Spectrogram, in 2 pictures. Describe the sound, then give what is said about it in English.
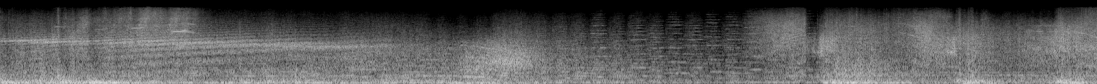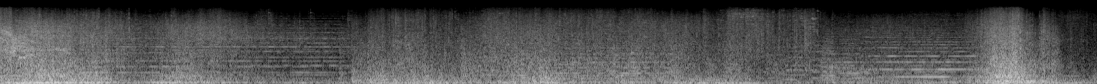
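Maverick missiles fired from military jets at a bridge roar and explode in a loud, dense wall of jet and rocket noise, with several heavy booming impacts rising out of the rumble. “These missiles won't set off those nukes, will they?”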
